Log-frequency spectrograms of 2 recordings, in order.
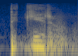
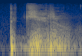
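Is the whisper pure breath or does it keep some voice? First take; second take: voice; voice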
